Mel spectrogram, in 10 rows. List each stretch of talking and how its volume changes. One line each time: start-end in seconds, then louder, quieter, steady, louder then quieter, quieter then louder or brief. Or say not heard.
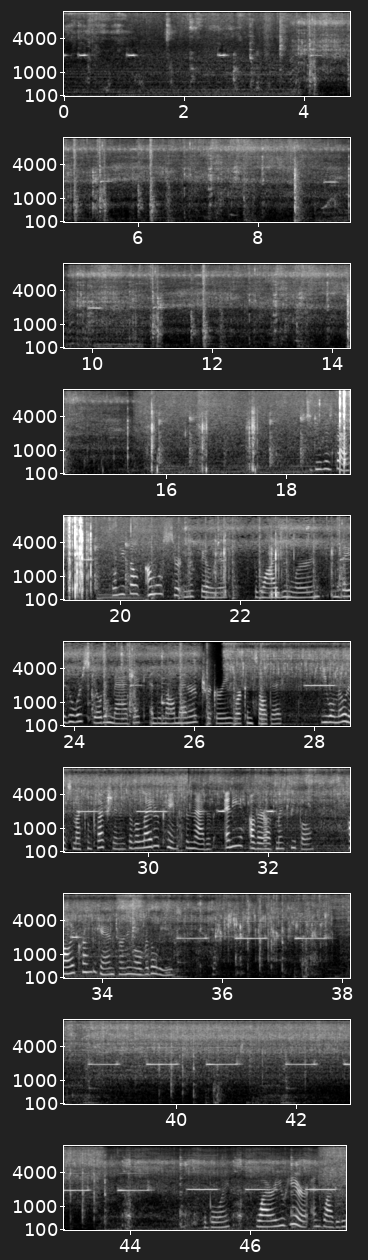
18.2-35.9 steady
45.2-47.5 brief.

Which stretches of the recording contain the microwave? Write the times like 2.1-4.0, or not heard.
0.0-47.5.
